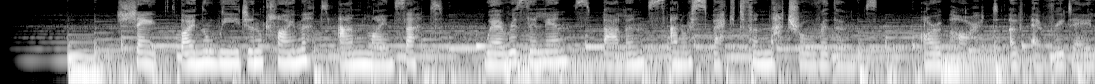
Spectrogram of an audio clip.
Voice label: Commercial, female voices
